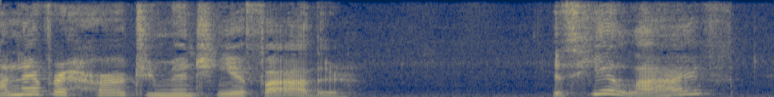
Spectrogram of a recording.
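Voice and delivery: sweet, guileless, innocent tone in a very high voice. A woman asks the narrator a question: innocent voice. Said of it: "she would ask in an innocent voice".

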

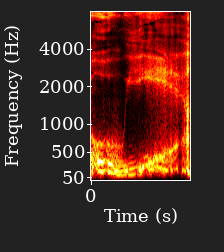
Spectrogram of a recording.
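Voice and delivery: put-on whispered in a Japanese accent. Recapping a game scene where Bart cries out, Japanese-accented Bart voice. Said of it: "So it's a Japanese accented".

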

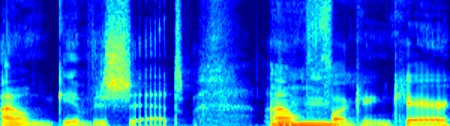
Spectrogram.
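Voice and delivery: mock chuckling, low, careless and dismissive laughing tone. Telling about an argument on set, quoting a man there, retelling him laughing. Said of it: "the guy's sitting there laughing".

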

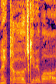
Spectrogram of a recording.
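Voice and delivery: hoarse acted holler. Retelling how they yelled at a coach for a baseball: retelling own yell. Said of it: "just yelling".

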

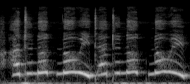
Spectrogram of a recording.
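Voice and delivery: desperate, frantic, shrill, very high-pitched and rushed. A man questioned by the vizier answers, frantic answer. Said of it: "he answered frantically".

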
